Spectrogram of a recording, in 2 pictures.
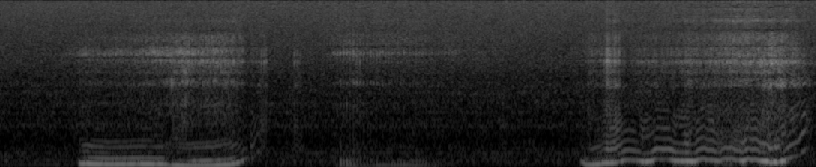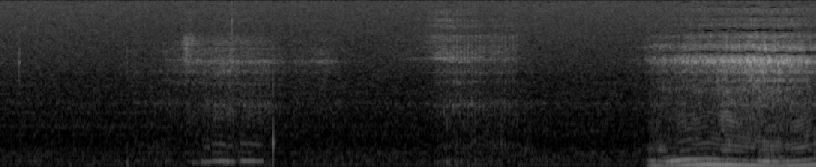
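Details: Snoring with tongue out: low, irregular snorts and buzzing breaths with quiet gaps between them in a quiet room.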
